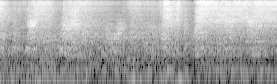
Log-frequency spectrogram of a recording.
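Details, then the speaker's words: Newly installed Rheem natural gas water heater with automatic exhaust: the hot side is turned on to let air pressure out, with hissing, spitting bursts of air and water settling into a steadier rush; normal air purging after install, no leaks. "So let all the air pressure come out, huh? Yeah, let it turn on."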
